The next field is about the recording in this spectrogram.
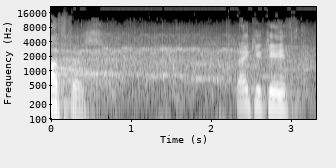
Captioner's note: applause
